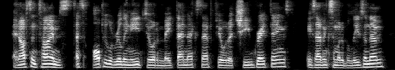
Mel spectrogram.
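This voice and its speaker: Talking at a very fast pace, a man mumbles his words. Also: medium pitch for a man. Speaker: motivational YouTuber. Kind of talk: live stream monologue. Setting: live stream. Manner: fast when excited; mumbles words.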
